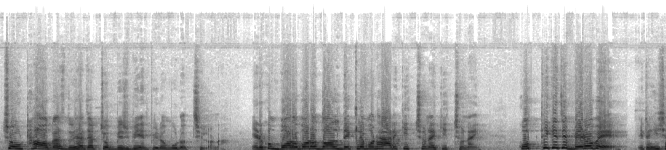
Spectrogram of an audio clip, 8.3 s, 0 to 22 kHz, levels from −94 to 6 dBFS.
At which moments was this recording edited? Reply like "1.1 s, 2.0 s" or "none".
none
